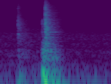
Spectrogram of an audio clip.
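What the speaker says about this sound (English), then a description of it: "I opened the door and walked out into the hallway." A door opens in the video game Bohemian Killing, with a soft latch click followed by a louder thump as it swings, brief and close.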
